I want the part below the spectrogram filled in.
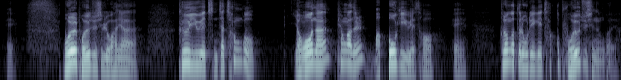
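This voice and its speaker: A man preaching a youth sermon in church, conversational, tossing out rhetorical questions and punctuating with quick affirmations. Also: on the high side, darkish tone. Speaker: youth pastor.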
